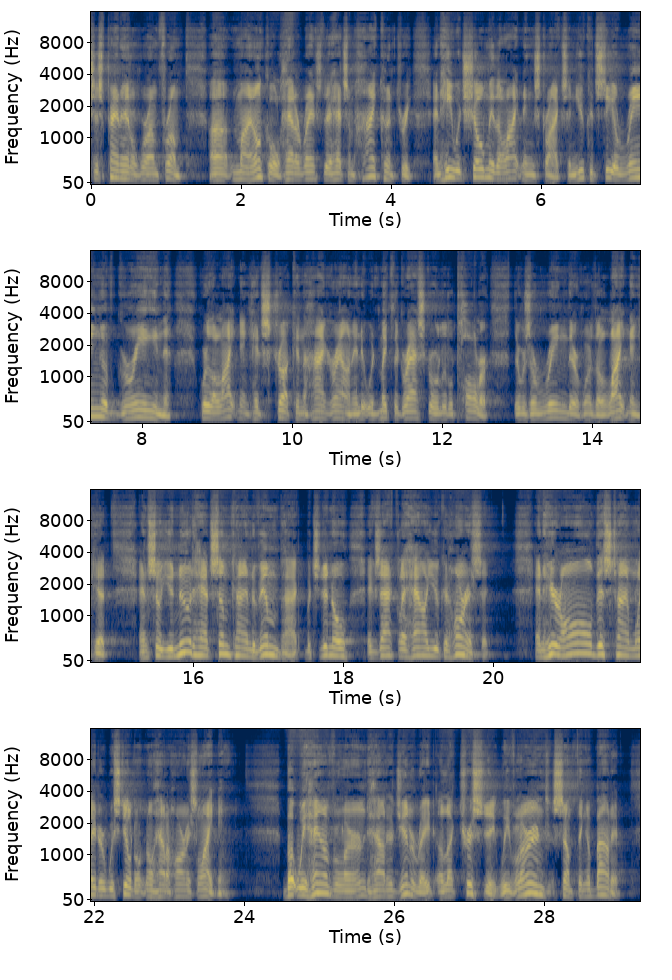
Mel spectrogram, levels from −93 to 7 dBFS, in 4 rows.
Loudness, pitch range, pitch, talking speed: -18 LUFS, 125-175 Hz, 150 Hz, 220 wpm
